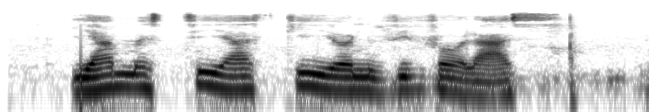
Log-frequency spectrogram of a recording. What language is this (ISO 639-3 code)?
epo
